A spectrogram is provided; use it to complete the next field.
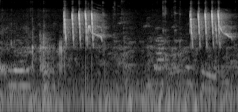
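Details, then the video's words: Bar-winged prinia (ciblek), Slawi, Central Java, gives ngebren song: two brief bursts of rapid high ticks trailing into a descending whistle, separated by about a second of quiet. "kicauan ciblek ngebren emosi"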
